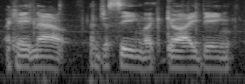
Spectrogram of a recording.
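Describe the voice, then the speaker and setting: A man's voice: fairly low pitch, level tone, moderate pace, bright, forceful tone, a little hiss or hum. A young English man co-hosting a podcast, rambling through stories in casual chat with many fillers and laughs. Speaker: podcast co-host.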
